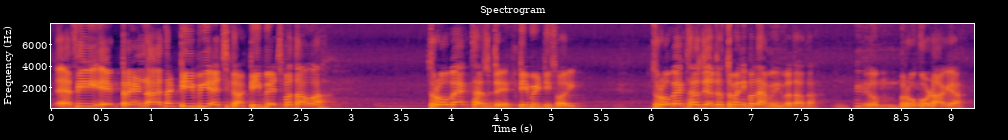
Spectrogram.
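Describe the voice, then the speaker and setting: A male stand-up comic with a notably high voice, spinning stories in a loose, chatty way. He keeps breaking off to banter with his audience on a small studio stage. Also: expressive, brisk, sharp tone. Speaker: stand-up comedian. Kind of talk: stand-up comedy set.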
